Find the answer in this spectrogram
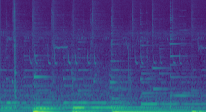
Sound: birds chirp

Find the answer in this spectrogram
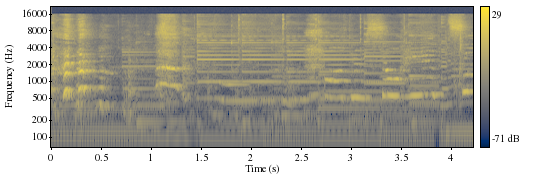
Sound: chuckles

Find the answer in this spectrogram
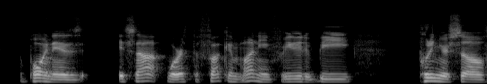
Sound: he inhales

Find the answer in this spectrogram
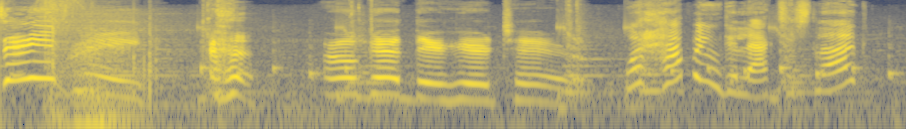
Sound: coughs

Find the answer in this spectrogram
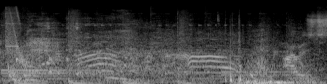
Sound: groaning

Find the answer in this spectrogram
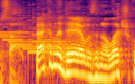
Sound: video clip twinkling

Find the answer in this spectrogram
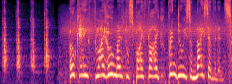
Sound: clock ticking; fly buzzing

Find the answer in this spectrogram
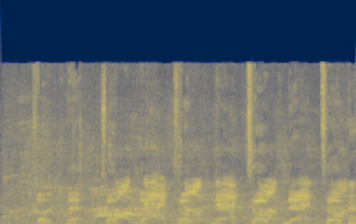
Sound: chants

